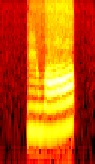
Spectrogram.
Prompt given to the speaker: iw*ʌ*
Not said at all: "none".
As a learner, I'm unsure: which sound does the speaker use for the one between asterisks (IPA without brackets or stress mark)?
ɑ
